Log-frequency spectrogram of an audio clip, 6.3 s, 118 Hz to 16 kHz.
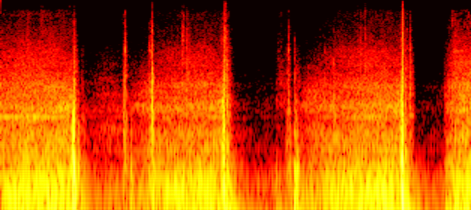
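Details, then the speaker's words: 2020 Chevrolet Colorado door: each slam ends in a short loose clatter inside the panel; a door-panel bolt left loose let a small brass ring fall out and rattle inside the door. "can you see that it's one of the bolts that holds the door panel to the door itself so when they when this was not tightened up or who knows what they did in the factory when it left loose this little brass piece came out"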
